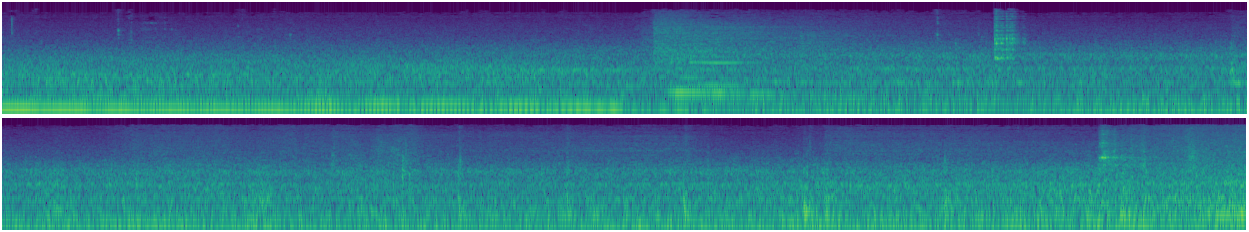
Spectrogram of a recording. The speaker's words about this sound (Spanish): Un colectivo ingresa al estacionamiento.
